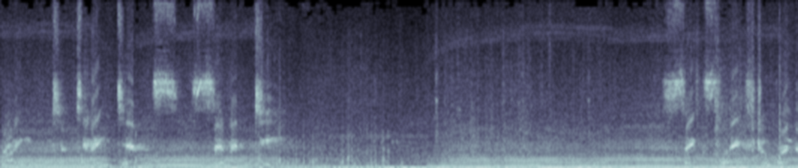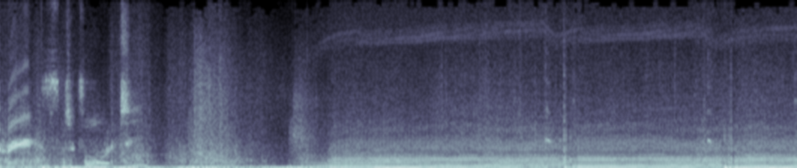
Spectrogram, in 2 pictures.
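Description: Gravel crackles and sprays under a car's tyres.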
